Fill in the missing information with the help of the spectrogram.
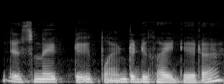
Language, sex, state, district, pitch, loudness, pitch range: Hindi, male, Chandigarh, Chandigarh, 120 Hz, -15 LUFS, 110-125 Hz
